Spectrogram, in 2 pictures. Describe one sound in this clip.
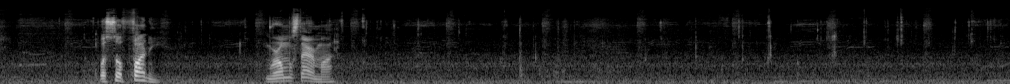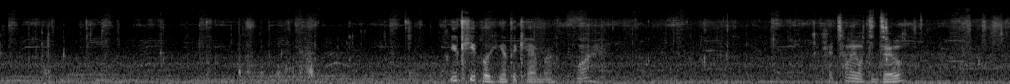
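A young man sings loudly in short bursts, close by.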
